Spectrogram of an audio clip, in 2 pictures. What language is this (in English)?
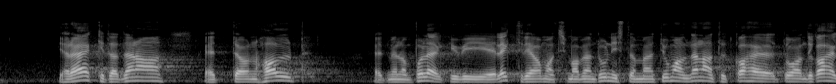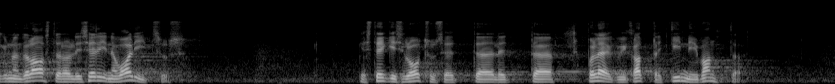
Estonian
